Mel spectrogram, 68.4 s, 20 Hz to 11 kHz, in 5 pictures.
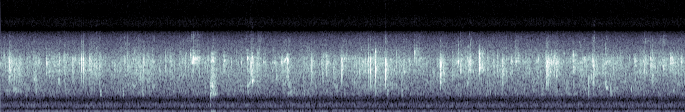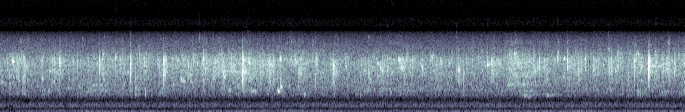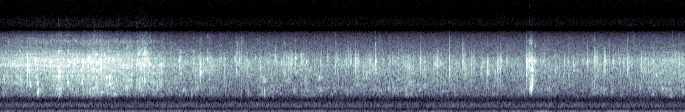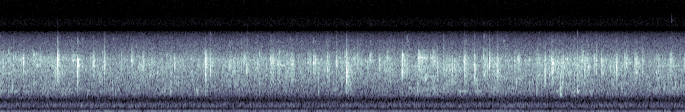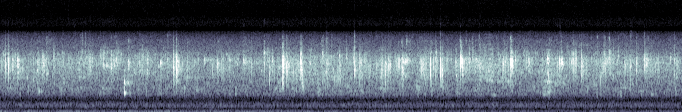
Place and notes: Utena, Lithuania, evening underwater
quiet autumn evening. hydrophone
Utenos apskritis, Lietuva, 24 September 2019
